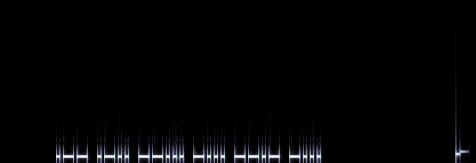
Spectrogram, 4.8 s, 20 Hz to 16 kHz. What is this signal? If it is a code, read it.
Morse code, heard as a keyed tone, about 34 wpm, 700 Hz. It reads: WL7BQB
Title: USA Call Signs Repeated 3x 35wpm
